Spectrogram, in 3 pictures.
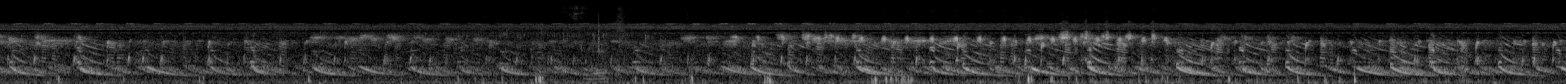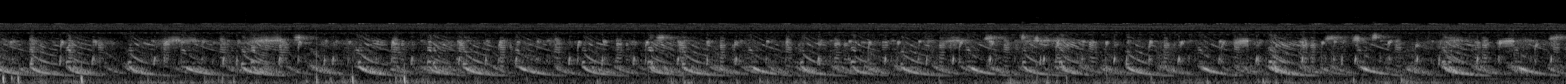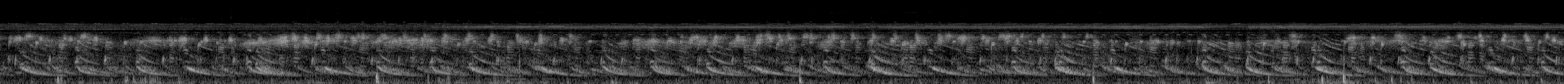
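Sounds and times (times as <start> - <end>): frogs calling: 0.0 - 46.9.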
